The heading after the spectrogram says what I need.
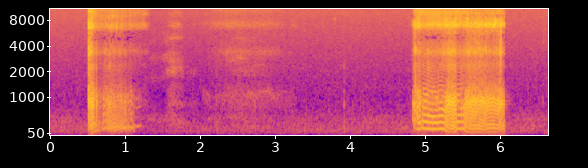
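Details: Chihuahua snoring really loud, sometimes with eyes open: two loud, rattling snores with a quiet breath between them during sleep.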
